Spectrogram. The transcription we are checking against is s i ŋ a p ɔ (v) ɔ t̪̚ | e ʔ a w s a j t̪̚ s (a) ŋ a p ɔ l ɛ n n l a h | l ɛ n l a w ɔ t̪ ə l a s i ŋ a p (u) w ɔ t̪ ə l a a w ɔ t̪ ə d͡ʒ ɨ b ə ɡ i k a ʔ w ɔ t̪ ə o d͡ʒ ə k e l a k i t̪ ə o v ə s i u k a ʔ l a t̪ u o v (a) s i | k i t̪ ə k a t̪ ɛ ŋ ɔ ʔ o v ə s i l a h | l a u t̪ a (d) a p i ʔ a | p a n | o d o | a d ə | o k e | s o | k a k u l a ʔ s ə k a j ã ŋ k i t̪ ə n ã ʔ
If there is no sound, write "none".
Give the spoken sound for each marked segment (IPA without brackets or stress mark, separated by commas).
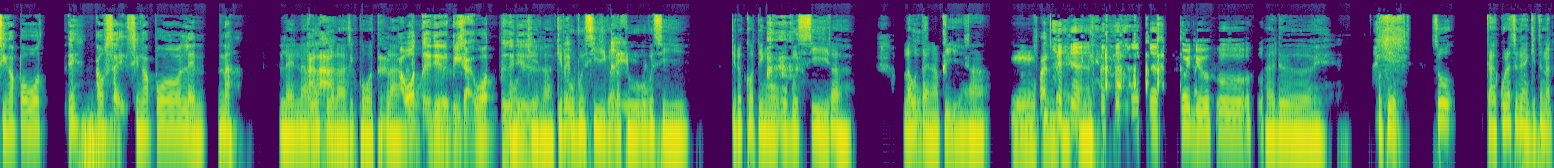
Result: w, i, ɔ, ə, n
